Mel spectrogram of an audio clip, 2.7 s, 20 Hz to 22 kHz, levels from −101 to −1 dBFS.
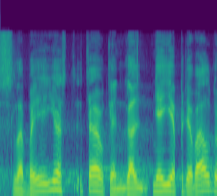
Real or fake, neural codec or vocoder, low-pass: real; none; 10.8 kHz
